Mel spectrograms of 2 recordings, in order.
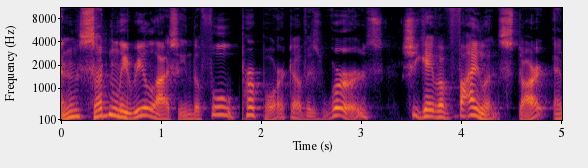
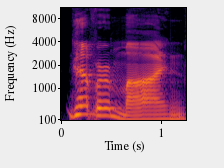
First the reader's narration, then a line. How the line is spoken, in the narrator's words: said Holmes, laughing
